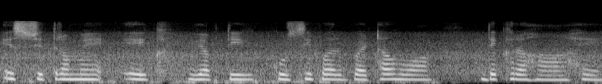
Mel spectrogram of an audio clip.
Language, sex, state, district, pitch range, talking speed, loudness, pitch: Hindi, female, Madhya Pradesh, Dhar, 225-240 Hz, 120 wpm, -15 LUFS, 230 Hz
